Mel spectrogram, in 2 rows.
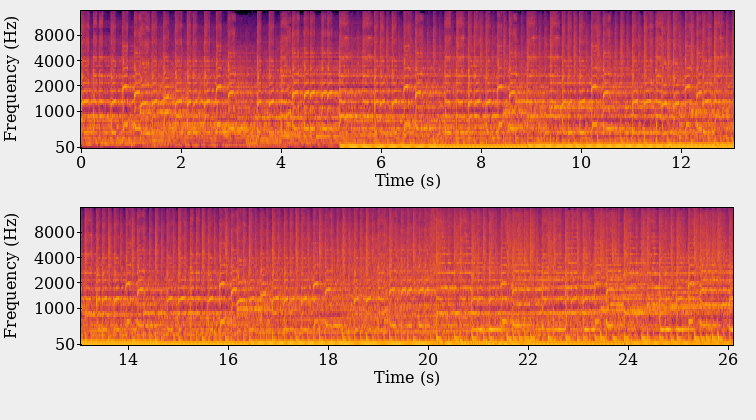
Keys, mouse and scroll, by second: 0.2-0.5 scroll down 1, 0.5 Escape, 0.6 scroll, 1.2 middle click, 2.1-2.9 typing, 4.8 Return, 6.9-7.9 drag, 7.9 Return, 11.1-12.6 typing, 13.0 Return, 13.9 Escape, 15.3 click, 17.4-18.6 drag, 21.3-22.5 drag, 23.9 click, 24.3 Escape, 25.5 click.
